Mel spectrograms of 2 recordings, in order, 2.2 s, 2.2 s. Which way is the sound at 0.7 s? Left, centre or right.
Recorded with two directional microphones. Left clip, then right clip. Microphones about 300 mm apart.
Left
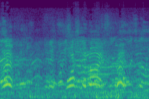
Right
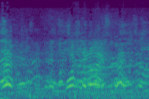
Right.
